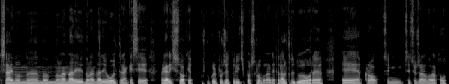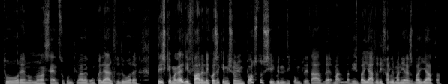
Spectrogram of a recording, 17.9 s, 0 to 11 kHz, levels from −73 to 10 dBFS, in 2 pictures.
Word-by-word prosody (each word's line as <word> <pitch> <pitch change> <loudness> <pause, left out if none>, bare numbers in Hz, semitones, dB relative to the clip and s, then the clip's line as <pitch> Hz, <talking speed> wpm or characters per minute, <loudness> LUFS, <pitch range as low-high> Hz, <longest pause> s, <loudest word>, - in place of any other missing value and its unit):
sai 135 -3 +4
non 130 0 -1
non 130 0 0
non 140 +3 +1
andare 140 -3 +5
non 135 +3 -1
andare 140 -2 +2
oltre, 130 -5 +5
anche 125 +4 -3
se 125 -3 0 0.3
magari 140 +2 +6
so 140 +2 +2
che 140 -1 -2
p - - -35 0.2
su 130 - -14
quel 130 -1 0
progetto 135 +1 -2
lì, 135 - 0
ci 120 - -9
posso 125 +2 -5
lavorare 125 +3 -2
per 130 -2 -2
altre 130 +1 +2
2 125 0 +3
ore, 110 0 +4 0.3
ehm, 125 -1 +2
però 165 +5 0
se, 135 - -10
mhmm, 135 -2 -7
se 135 - -10
c'ho 135 +3 -7
già 145 +1 -2
lavorato 130 -3 -1
8 125 +1 -6
ore, 115 -1 0
non 120 +1 -6
non 135 +2 -3
ha 140 - -2
senso 125 -5 -7
continuare 115 -1 -4
con 115 0 -8
quelle 120 +2 -1
altre 115 +1 +1
2 115 0 -3
ore, 105 -2 -1 0.4
rischio 175 -2 +3
magari 155 +5 +5
di 175 -4 +2
fare 120 -1 +5
le 120 +1 0
cose 155 +6 0
che 180 - -1
mi 155 - -2
sono 150 0 -1
imposto 200 - -2
sì, 135 - -3
quindi 120 +3 -5
di 150 +3 -10
completarle, 125 -2 -6
ma 165 0 -2
ma 135 +4 -10
di 150 +1 -8
sbagliarle, 125 -2 +1
di 110 - -3
farle 120 +5 -4
in 125 - -3
maniera 125 +2 -1
sbagliata. 110 -4 -2
125 Hz, 225 wpm, -24 LUFS, 120-140 Hz, 0.4 s, magari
